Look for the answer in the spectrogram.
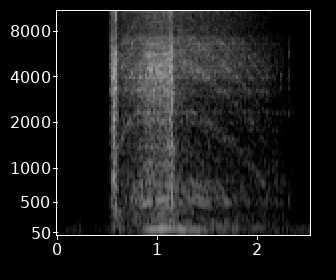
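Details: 1977 Chevrolet Malibu Classic, about 102,000 miles shown: sharp cranking then a brief rising rumble fading within two seconds without catching; cranks but won't run, fuel then poured into carburetor bowl.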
